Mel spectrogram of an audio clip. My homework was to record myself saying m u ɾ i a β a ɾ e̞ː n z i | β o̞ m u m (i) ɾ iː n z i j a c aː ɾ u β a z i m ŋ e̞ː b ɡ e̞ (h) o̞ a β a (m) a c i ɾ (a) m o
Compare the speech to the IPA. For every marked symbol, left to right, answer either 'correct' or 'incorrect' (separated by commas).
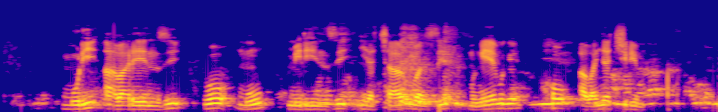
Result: correct, correct, incorrect, incorrect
